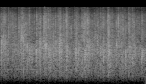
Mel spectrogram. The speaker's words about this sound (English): let's give our teachers a round of applause. Let's give the leadership of House of Praise a round of applause.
